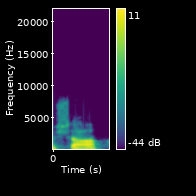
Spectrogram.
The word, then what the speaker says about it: chat: Here it is j'ai un chat. Okay, T is silent.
